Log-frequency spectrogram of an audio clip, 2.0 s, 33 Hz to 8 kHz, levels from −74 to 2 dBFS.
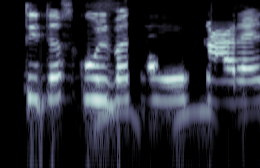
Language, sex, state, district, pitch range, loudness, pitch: Marathi, female, Maharashtra, Nagpur, 295-315 Hz, -14 LUFS, 300 Hz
